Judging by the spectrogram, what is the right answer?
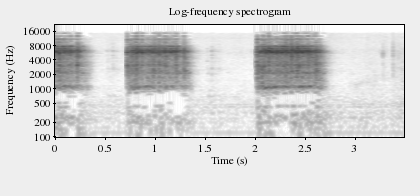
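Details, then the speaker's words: Throttle actuator from a 1995 Mercedes SL600, before repair, passenger-side motor on bench supply raised to 14 volts: short high-pitched whirring bursts about half a second each as the motor spins fast and freely. "spins fast now because of increased power I can break this motor lose most likely as you can see it starts spinning"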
